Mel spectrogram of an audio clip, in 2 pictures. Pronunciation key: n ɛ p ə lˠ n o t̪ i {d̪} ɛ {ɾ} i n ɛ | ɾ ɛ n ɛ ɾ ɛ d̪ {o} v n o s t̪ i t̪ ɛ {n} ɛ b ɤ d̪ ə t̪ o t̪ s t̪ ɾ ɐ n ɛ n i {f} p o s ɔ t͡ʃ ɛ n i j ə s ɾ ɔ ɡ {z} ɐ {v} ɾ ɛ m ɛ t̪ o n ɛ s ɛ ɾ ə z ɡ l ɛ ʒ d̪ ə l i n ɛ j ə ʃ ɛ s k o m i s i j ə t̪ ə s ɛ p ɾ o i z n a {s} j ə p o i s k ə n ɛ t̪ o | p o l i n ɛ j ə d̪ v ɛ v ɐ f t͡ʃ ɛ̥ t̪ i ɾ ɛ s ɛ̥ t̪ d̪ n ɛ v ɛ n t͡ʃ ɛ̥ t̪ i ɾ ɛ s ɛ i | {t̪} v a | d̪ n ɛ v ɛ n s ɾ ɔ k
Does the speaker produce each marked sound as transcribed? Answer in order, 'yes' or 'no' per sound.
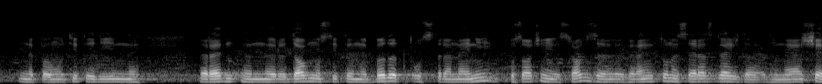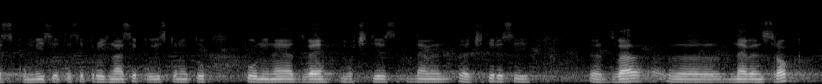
no, no, no, yes, yes, yes, yes, yes, no

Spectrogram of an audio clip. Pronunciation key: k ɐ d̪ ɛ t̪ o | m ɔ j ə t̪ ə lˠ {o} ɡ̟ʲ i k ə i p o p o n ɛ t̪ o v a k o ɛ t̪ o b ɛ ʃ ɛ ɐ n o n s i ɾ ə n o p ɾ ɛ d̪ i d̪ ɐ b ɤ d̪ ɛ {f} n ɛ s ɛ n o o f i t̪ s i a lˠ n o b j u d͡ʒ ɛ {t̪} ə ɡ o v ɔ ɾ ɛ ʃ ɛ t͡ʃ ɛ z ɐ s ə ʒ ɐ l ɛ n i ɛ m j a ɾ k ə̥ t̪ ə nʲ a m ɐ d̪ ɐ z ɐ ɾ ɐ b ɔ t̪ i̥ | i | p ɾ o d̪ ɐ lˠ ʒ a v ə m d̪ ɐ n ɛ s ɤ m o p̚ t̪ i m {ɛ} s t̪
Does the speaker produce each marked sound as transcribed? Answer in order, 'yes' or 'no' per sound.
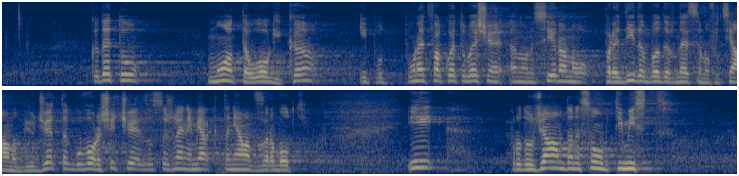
no, no, yes, no

